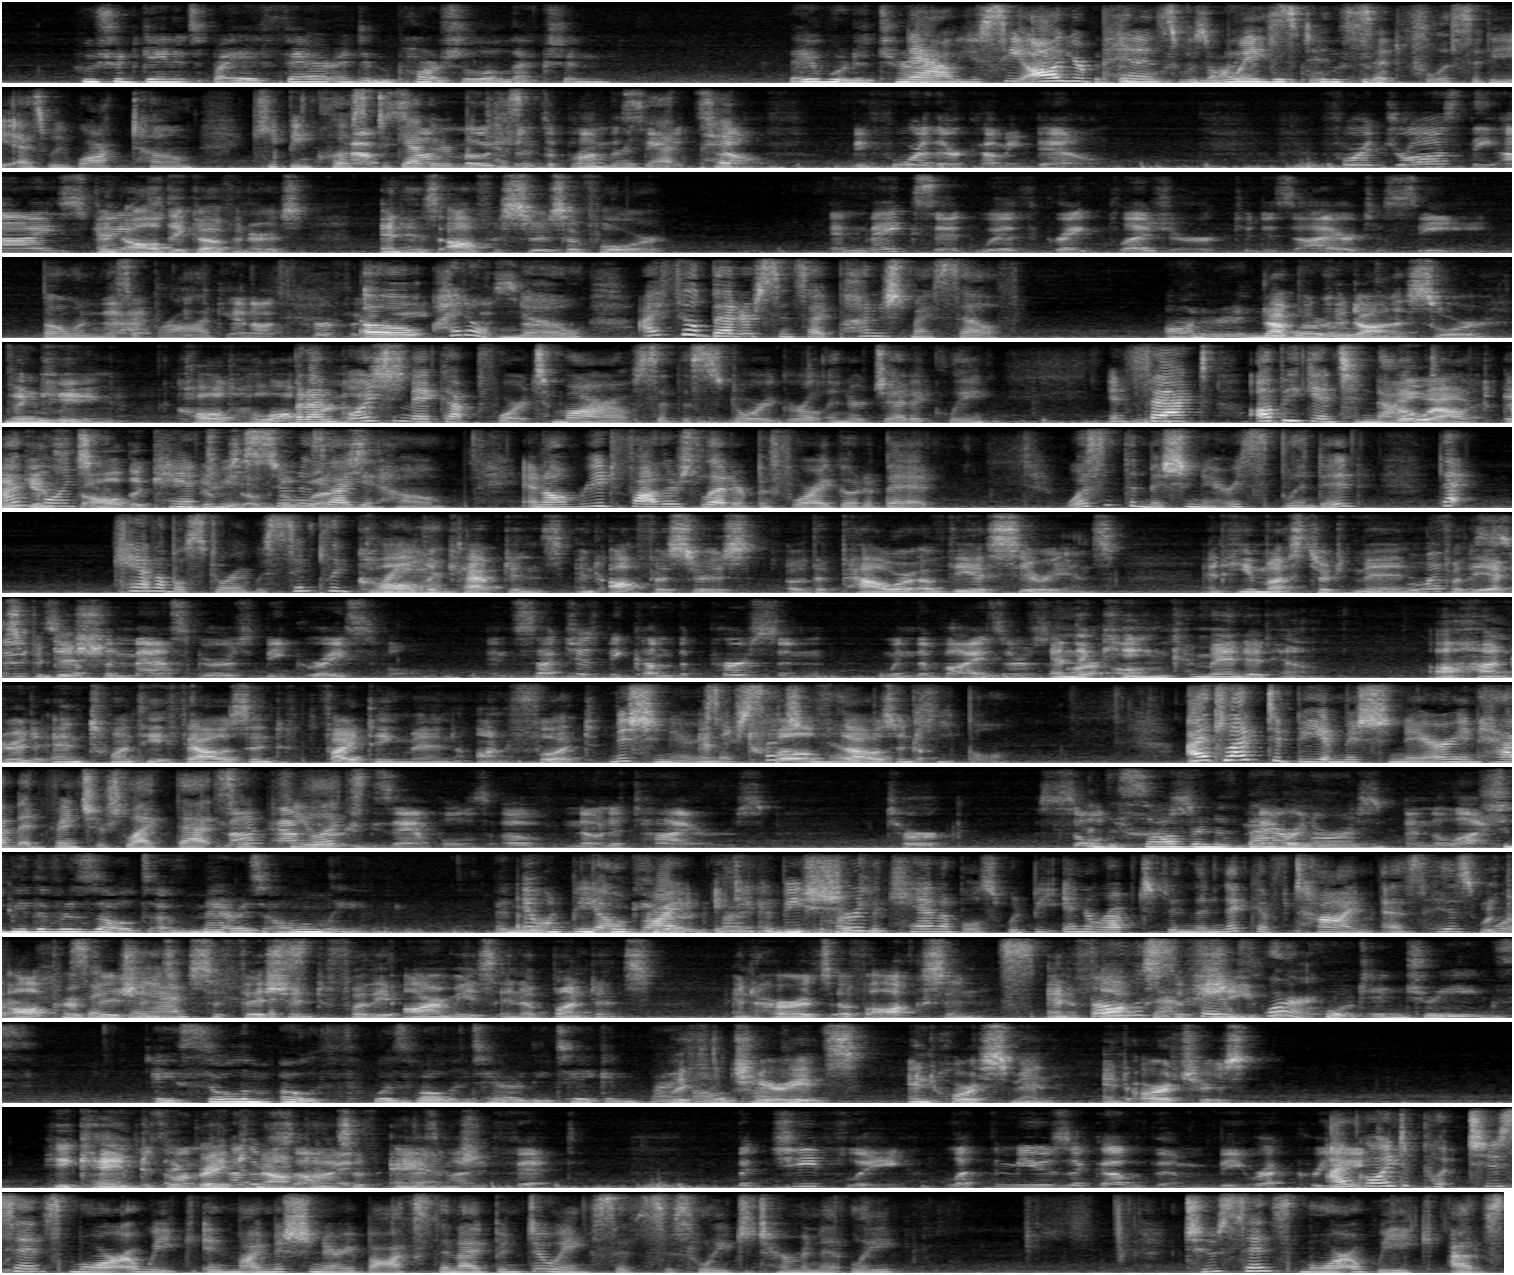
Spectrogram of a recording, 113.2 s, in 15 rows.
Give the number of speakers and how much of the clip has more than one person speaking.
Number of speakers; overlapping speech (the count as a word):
four, about 27%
